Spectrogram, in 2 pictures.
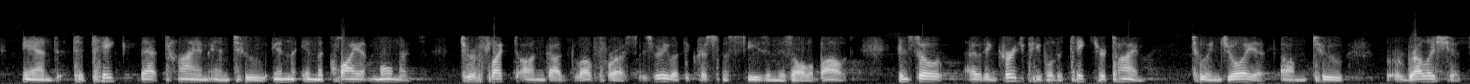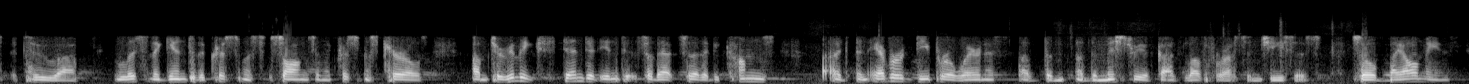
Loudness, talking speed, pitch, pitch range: -17 LUFS, 185 wpm, 125 Hz, 110-185 Hz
